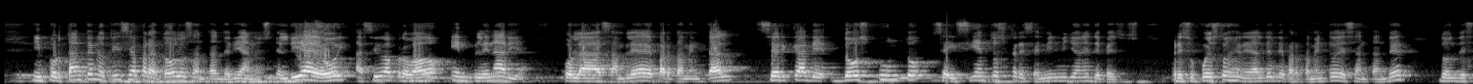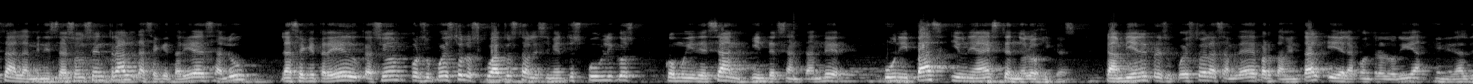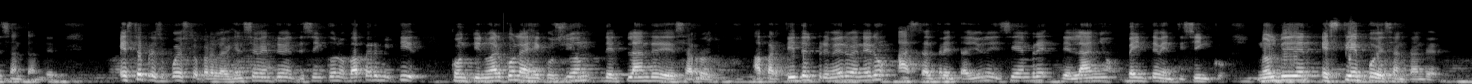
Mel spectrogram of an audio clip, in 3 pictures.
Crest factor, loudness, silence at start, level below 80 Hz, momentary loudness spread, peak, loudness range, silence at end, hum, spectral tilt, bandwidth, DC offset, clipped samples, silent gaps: 14 dB; -15 LUFS; 0.15 s; -58 dBFS; 10 LU; 0 dBFS; 6 LU; 0 s; none; -6.5 dB/octave; 7.8 kHz; under 0.1%; under 0.1%; none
